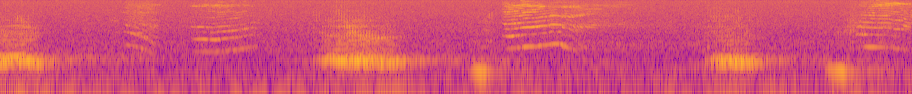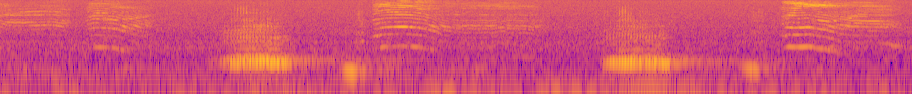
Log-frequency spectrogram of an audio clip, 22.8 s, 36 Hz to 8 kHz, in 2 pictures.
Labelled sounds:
1.5	1.9	humpback whale, 0.80 to 1.3 kHz
2.4	3.3	humpback whale, 0.80 to 6.1 kHz
4.1	5.0	humpback whale, 0.83 to 1.9 kHz
6.3	7.8	humpback whale, 0.93 to 7.0 kHz
10.7	13.2	humpback whale, 1.0 to 7.7 kHz
14.2	14.5	humpback whale, 1.2 to 1.5 kHz
16.0	17.7	humpback whale, 0.93 to 7.5 kHz
19.4	19.6	humpback whale, 0.90 to 1.1 kHz
21.1	22.6	humpback whale, 0.80 to 7.8 kHz

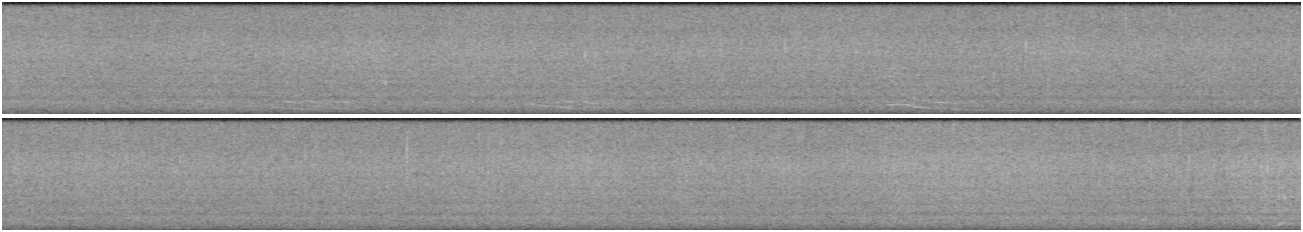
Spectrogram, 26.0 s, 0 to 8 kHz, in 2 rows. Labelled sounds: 9.3	9.6	humpback whale, 0.78 to 0.91 kHz

